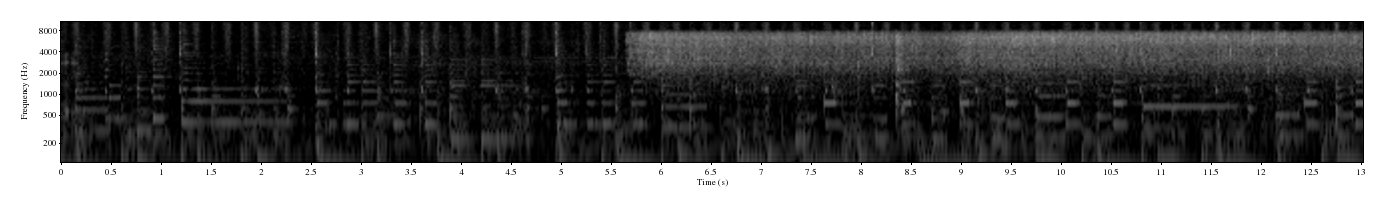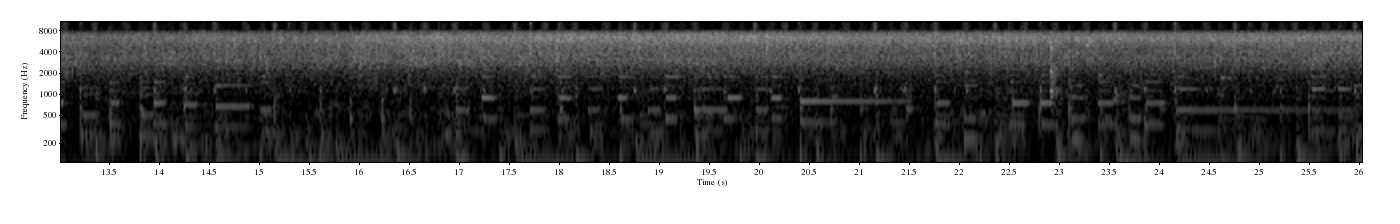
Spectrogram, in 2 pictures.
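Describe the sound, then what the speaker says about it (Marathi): Finely chopped onion sautéing in oil on a tava, a loud continuous sizzle close by, with steady stirring and scraping throughout. "कांदा लालसर होईपर्यंत आपण त्याला तव्यावर फिरून घेणार आहे"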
